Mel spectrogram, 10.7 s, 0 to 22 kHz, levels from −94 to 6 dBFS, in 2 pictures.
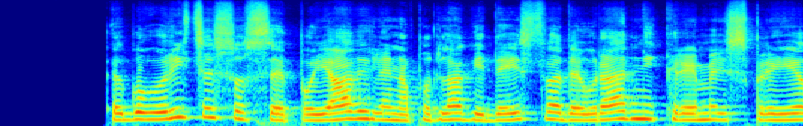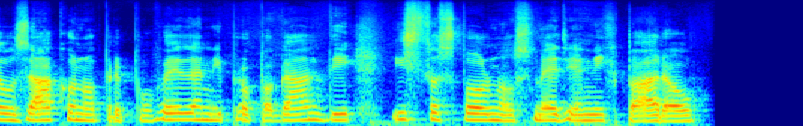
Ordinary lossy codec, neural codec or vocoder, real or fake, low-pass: none; codec, 44.1 kHz, 7.8 kbps, Pupu-Codec; fake; none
